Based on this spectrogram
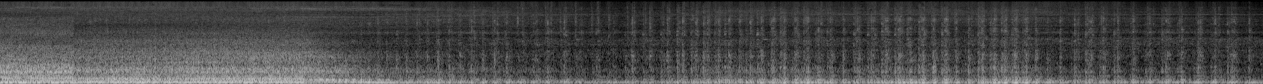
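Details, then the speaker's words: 1971 Plymouth Satellite 318 V8 with a newly fitted Thermoquad carburetor: steady, even engine beat stuck high near 2,000 rpm, never dropping to idle. Fast idle from a hanging secondary air door linked to the choke pull-off. "I'm setting the idle speed down, but I noticed that the secondary air door is hanging up, and that's causing it to idle fast. So it turned out the thing wouldn't idle at all, except at like 2,000 RPM."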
